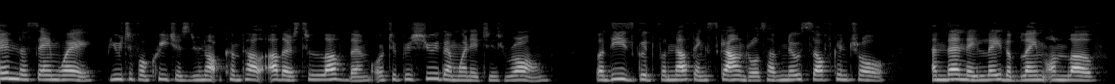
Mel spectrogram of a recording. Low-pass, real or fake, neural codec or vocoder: 7.2 kHz; real; none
